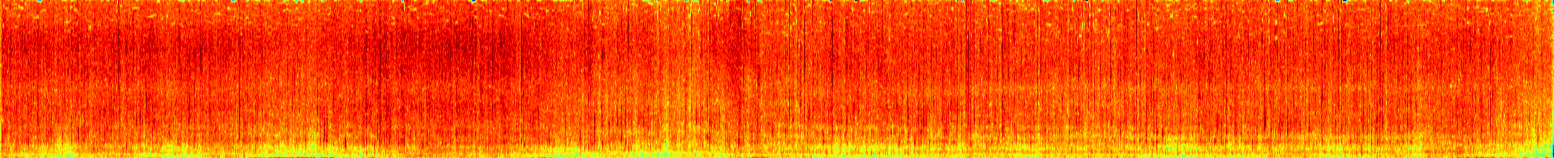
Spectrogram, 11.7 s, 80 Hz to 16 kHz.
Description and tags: Water Pouring Onto Stone
A small stream flowing off a 2 foot drop.
pouring, river, splash, stone, stream, Water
